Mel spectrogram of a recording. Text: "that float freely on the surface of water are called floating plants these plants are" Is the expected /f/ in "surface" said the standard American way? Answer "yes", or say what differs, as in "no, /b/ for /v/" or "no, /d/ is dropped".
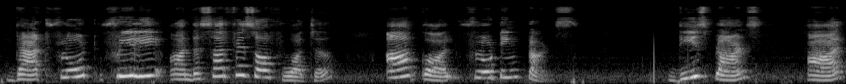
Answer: yes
